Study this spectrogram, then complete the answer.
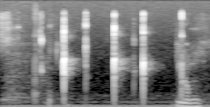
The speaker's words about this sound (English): Like a spicy ketchup, man. That's good as hell, man. Let me... That's that good ASMR, the mouthful.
